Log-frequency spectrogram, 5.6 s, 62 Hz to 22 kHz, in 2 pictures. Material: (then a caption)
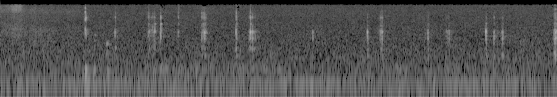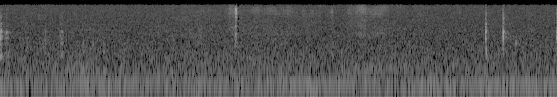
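Wood. A small, hollow, carved wooden music box is held in the hand while a wooden toothpick rapidly taps and scratches its lattice-engraved side panel. The result is a quiet, irregular run of dry, bright clicks with very short ring, peaking around 3.1 kHz, over a steady low hum.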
